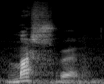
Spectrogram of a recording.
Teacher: the first one is stressed, so it has a higher pitch, da, and then the second syllable is unstressed, so lower pitch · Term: Stress syllable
